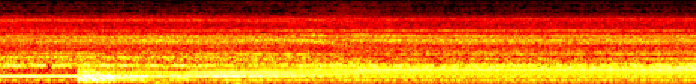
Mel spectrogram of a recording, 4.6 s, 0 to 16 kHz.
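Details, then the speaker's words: 115V AC industrial fan on a variac at its 115 V maximum, lifted off the floor: a steady motor hum and constant airflow hiss with no ticking, rubbing or wobble. It is working perfectly. "it's working perfectly it's functional"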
